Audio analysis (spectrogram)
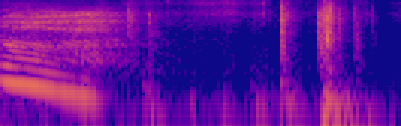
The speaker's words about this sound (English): Oh, no, she's still there. The door just closed.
